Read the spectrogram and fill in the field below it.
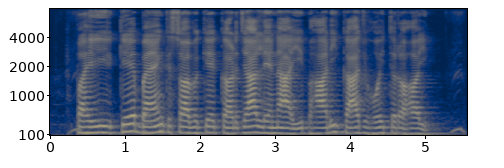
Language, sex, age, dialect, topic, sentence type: Magahi, male, 18-24, Western, banking, statement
